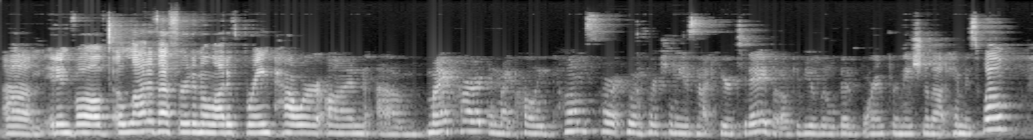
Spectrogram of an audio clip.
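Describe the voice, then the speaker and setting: Over noticeable background noise, a woman talks at a very fast pace in a fairly high voice with fairly even intonation. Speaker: researcher on violent extremism. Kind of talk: conference presentation. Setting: symposium audience in a university. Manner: soft-spoken; frequent filler words.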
